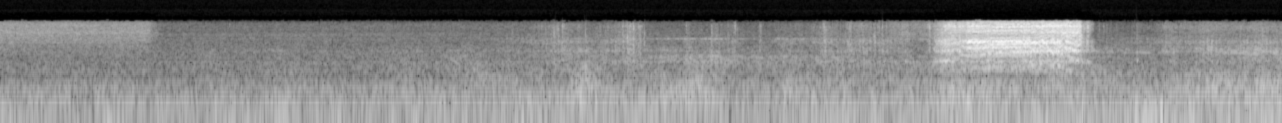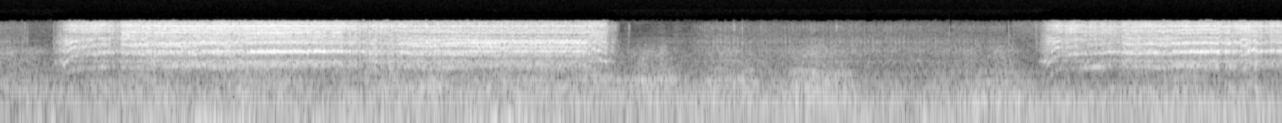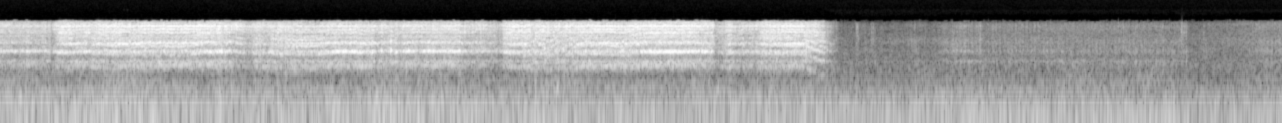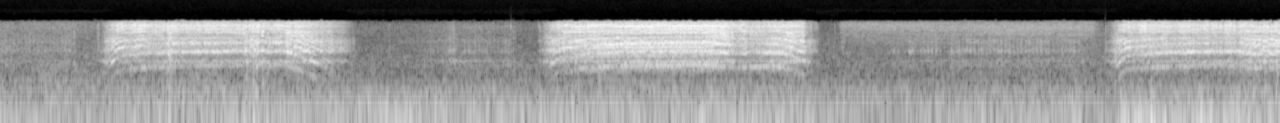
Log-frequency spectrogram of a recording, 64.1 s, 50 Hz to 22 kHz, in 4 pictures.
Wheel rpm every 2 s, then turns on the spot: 0, 0, 0, 10, 10, 20, 130, 20, 100, 220, 220, 160, 10, 20, 70, 220, 220, 220, 230, 220, 220, 60, 20, 20, 50, 200, 10, 90, 200, 30, 20, 190.
6-8 14-16 24-28 42-46 58-60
